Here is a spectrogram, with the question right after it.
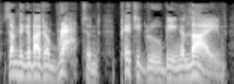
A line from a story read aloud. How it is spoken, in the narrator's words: spat Snape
